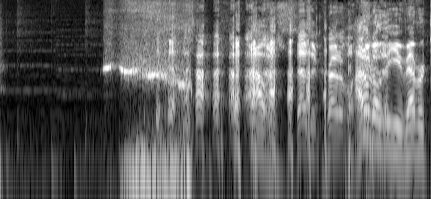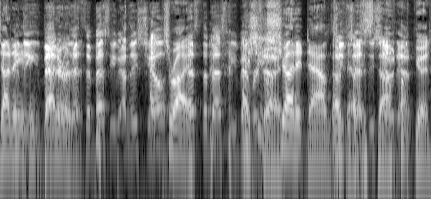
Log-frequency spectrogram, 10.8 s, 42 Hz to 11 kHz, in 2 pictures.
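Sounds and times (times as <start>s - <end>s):
person whistling imitating a whistling football in flight: 1.3s - 2.4s
laughter: 1.8s - 10.7s
speech: 2.0s - 10.7s.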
